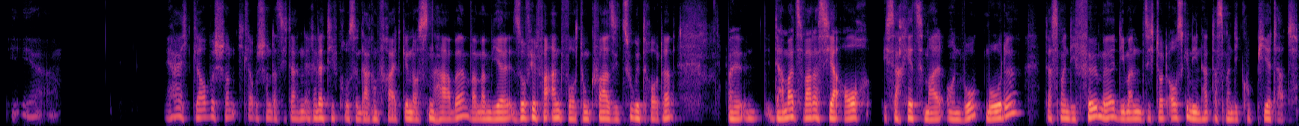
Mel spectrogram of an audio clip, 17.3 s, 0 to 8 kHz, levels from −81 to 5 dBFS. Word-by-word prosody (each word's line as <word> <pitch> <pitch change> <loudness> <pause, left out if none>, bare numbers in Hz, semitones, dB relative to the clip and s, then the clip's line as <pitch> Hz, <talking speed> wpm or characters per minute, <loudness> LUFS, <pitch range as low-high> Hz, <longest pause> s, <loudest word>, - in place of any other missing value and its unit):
J 205 - -23 0.2
ja. 150 - -17 1.7
Ja, 145 +5 -6
ich 135 -3 -10
glaube 140 +2 -4
schon 135 -1 -5
ich - - -14
glaube 135 -1 -10
schon, 125 0 -5
dass 115 0 -8
ich 115 - -13
da 115 0 -4
'ne 120 0 -5
relativ 125 0 -1
große 120 -1 -5
Narrenfreiheit 110 +1 -4
genossen 115 -1 +1
habe, 130 +8 0
weil 110 - -1
man 115 0 0
mir 115 +1 +2
so 115 +4 +3
viel 135 +2 +3
Verantwortung 125 -3 0
quasi 115 -3 0
zugetraut 120 -1 -1
hat. 130 +2 -1 0.7
Weil 115 +1 -1
damals 125 +4 +2
war 130 - +6
das 135 0 +2
ja 125 -2 +5
auch, 130 +3 +2
ich - - -4
sage - - 0
jetzt 125 0 +3
mal, 110 0 +1
en 110 -3 -1
vogue, 130 - +1
Mode, 155 - +4 0.3
dass 130 0 -3
man 125 -3 +2
die 110 - -2
Filme, 140 +3 +4
die 115 -1 +1
man 115 0 +2
sich 120 +1 -5
dort 120 0 -2
ausgeliehen 125 -3 +2
hat, 115 +2 -4
dass 115 - -1
man 110 -1 -1
die 110 - -5
kopiert 115 +1 -3
hat. - - -9
120 Hz, 190 wpm, -24 LUFS, 115-130 Hz, 1.7 s, war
